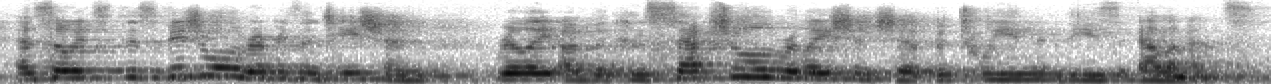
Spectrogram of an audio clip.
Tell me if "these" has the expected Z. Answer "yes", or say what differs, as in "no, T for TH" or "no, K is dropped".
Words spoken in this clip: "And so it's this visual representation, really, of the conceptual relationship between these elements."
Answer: yes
